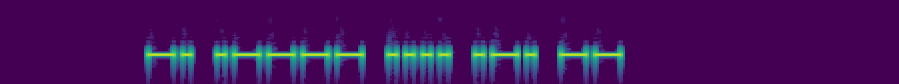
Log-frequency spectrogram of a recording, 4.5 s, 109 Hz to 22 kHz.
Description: Morse code, heard as a keyed tone, about 36 wpm, 700 Hz. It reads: N1HRM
